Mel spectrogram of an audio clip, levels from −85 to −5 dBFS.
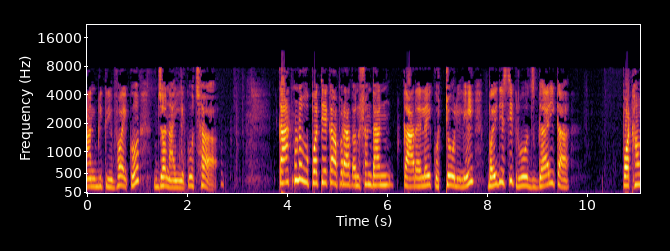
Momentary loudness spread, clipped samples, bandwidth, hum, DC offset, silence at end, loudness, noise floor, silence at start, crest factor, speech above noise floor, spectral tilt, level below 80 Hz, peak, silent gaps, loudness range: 8 LU; under 0.1%; 8.8 kHz; none; under 0.1%; 0 s; -15 LUFS; -60 dBFS; 0 s; 16 dB; 45 dB; -4 dB/octave; -56 dBFS; 0 dBFS; none; 5 LU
